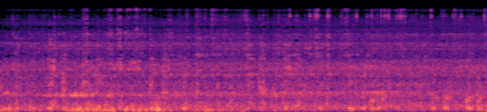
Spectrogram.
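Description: London Underground S Stock train running past on the track, a steady low rumble with a faint hum, loudest about two seconds in.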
